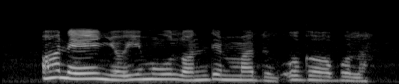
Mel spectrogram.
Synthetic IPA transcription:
ɔ˦ne˨e˦ɲo˨ji˦mʊ˦ʊ˦lɔ˨n̩˦dɪ˦m̩˦ma˦dʊ˨o˦ɡa˦ɔ˨bʊ˦la˨

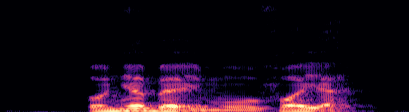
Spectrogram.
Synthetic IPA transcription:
o˦ɲe˦be˨i˨mʊ˨fɔ˦ja˦

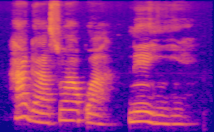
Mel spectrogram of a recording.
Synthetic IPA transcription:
ha˦ɡa˨a˨sʊ˦a˦kʷa˨ | ne˦ɦi˨ɦe˦

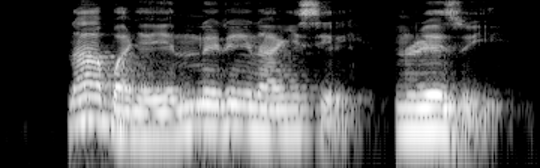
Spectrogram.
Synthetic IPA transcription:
na˦a˦ɡ͡ba˨ɲe˨ɣe˨n̩˦li˦ɾi˦na˨ɲɪ˦sḭ˨ɾḭ˨ | n̩˦ɾi˦e˦zṵ˨jḭ˨

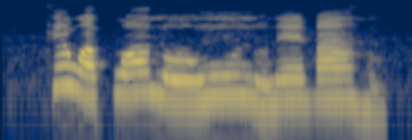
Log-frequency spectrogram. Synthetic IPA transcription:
ke˦wa˨pʊ˦ɔ˦no˨ŋʷu˦nu˨ne˦ba˦a˦ɦʊ˨

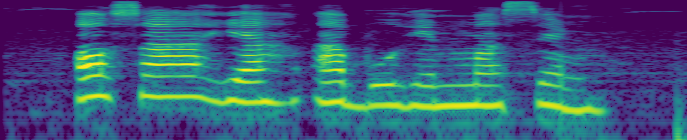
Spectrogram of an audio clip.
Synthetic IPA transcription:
ɔ˦sa˦a˦ɦja˦a˦bʊ˨ɣe˨m̩˦ma˦sɪ˦m̩˦

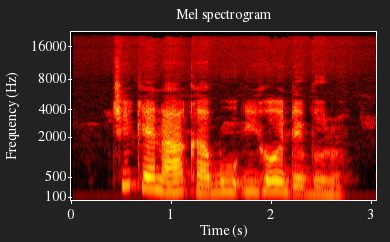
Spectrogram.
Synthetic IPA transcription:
t͡ʃi˦ke˦na˨a˦ka˨ɡ͡bʊ˦i˦ɦo˦de˨bu˨ɾu˨

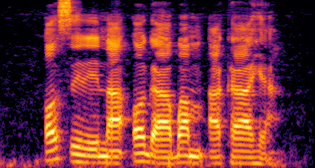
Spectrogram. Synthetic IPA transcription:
ɔ˦sɪ˨ɾɪ˨na˨ʔɔ˦ɡa˨a˨ɡ͡ba˦m̩˦a˦ka˦a˦ɦja˦

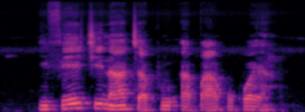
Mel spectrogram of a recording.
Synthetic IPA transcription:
i˨fe˦e˦t͡ʃi˦na˨a˦t͡ʃa˨pʷu˦ʔa˨k͡pa˨a˦kʷʊ˦kʷɔ˦ja˦

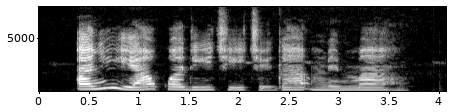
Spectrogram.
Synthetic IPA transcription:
a˨ɲɪ˦ja˦a˦kʷa˦dɪ˦i˦t͡ʃi˦t͡ʃe˨ɡa˦m̩˨me˨m̩˦ma˦a˦ɦʊ˨

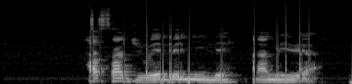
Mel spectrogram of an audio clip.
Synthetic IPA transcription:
ha˦sa˦d͡ʒu˨ɾe˨˦be˦niː˦le˦na˦mi˦ɾi˦a̰˨

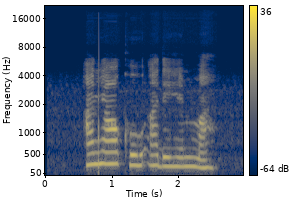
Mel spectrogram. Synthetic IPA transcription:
a˦ɲɔ˦ɔ˦kʰʊ˦a˦dɪ˨ɣɪ˦m̩˦ma˦

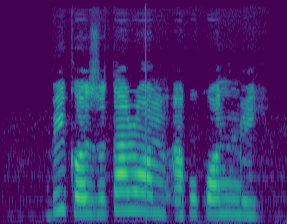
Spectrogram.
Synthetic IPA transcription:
bi˦ko˨zu˨ta˦ɾɔ˦m̩˦a˨kʷʊ˦kʷɔ˦n̩˦ɾi˦

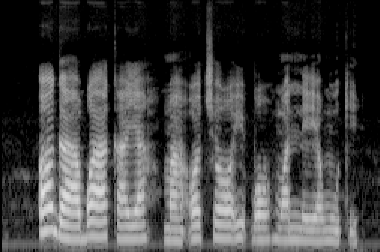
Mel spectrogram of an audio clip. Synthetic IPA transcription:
ɔ˦ɡa˨a˨ɡ͡ba˦a˦ka˨ja˦ | ma˨ʔɔ˦t͡ʃɔ˦ɪ˦k͡pɔ˦ŋʷa˦n̩˦ne˨ja˦ŋʷo˦ke˦

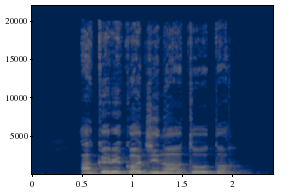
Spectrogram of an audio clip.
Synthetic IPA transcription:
a˦ke˨ɾɪ˦kɔ˦d͡ʒi˦na˨a˨tʊ˦ʊ˨tɔ˦

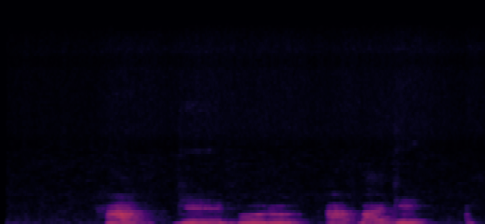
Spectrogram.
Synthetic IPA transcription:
ha˦ɡe˨bʊ˦ɾu˦a˨k͡pa˨ɡɪ˦

